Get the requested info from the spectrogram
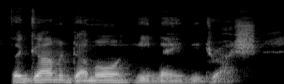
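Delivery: ordinary talk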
